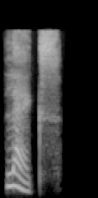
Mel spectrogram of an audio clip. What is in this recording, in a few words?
DRESS TRAP, minimal pairs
